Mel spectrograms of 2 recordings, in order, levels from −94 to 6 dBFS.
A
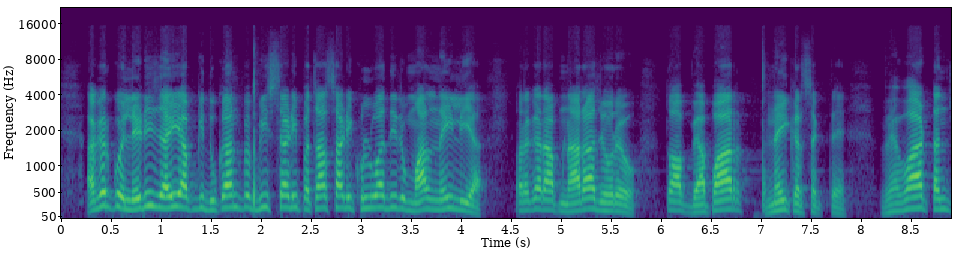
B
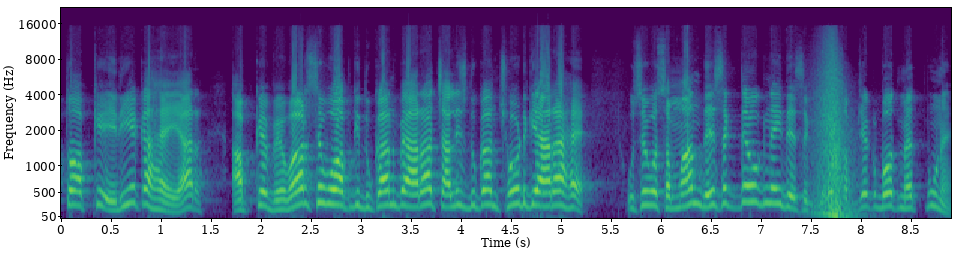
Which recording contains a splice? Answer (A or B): B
